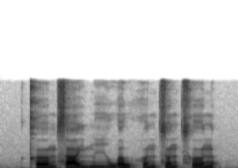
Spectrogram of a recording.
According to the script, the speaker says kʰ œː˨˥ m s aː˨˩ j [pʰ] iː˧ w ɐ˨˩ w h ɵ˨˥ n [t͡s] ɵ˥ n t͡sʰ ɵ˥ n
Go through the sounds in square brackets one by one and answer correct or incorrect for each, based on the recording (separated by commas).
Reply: incorrect, correct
